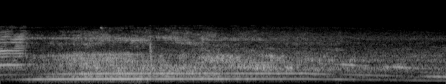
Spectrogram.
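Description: Router table with a sash-making bit cutting a profile along the edge of a pine rail: a steady motor whine over the noise of the cut. Near the end the whine starts falling in pitch as the router is switched off and spins down.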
